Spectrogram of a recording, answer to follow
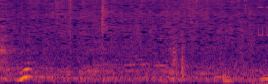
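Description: Steady sizzle of takoyaki frying on a hot takoyaki griddle, with a faint voice briefly near the start.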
